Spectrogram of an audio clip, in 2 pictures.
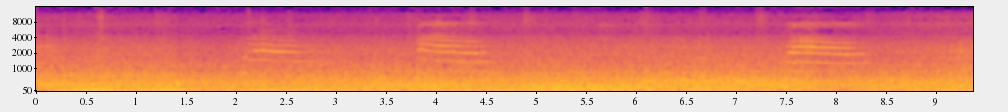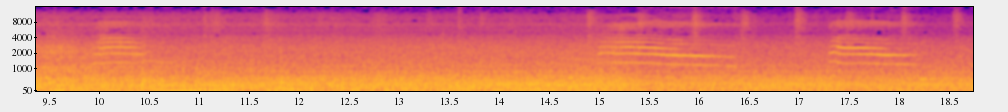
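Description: A cat meowing repeatedly: about six high, slightly falling meows a few seconds apart, over a steady background hum.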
